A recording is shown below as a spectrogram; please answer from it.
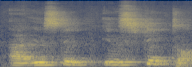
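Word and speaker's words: インスティンクト: So as I just said, what's interesting here is that it's written homo, but it's pronounced instincto.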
